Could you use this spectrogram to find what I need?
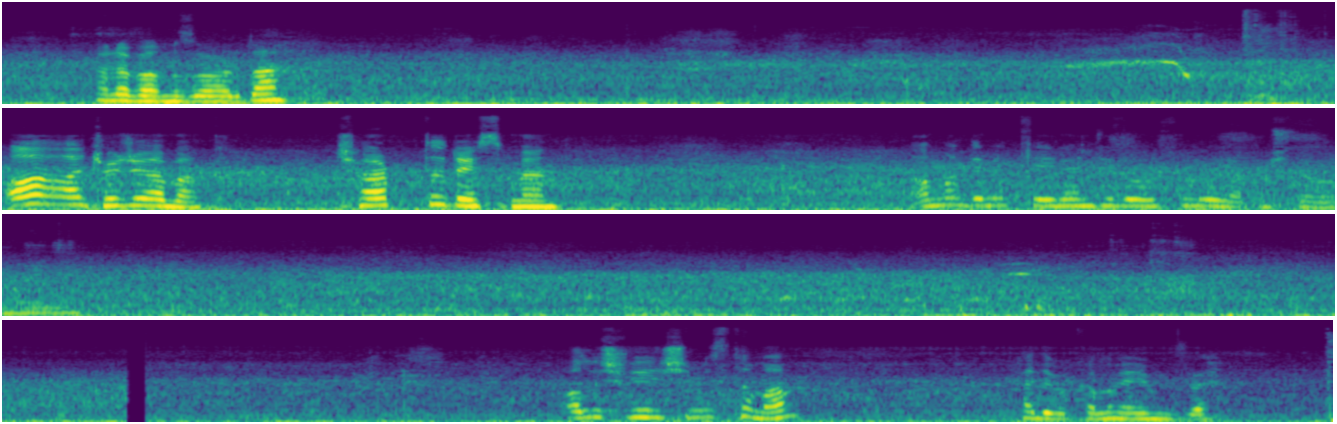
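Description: A middle-aged woman talks calmly, close by, outdoors.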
